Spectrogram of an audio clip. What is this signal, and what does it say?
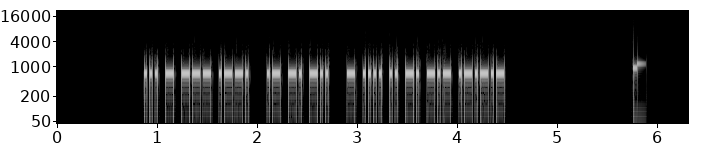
Morse code, heard as a keyed tone, about 44 wpm, 700 Hz. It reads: STOP AND THINK.
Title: Sentences from Top 300 Words 45wpm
